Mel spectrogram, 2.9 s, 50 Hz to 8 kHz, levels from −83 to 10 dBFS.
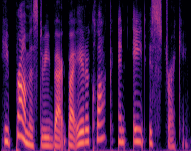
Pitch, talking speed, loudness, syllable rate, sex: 210 Hz, 250 wpm, -19 LUFS, 6.1 syllables/s, female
